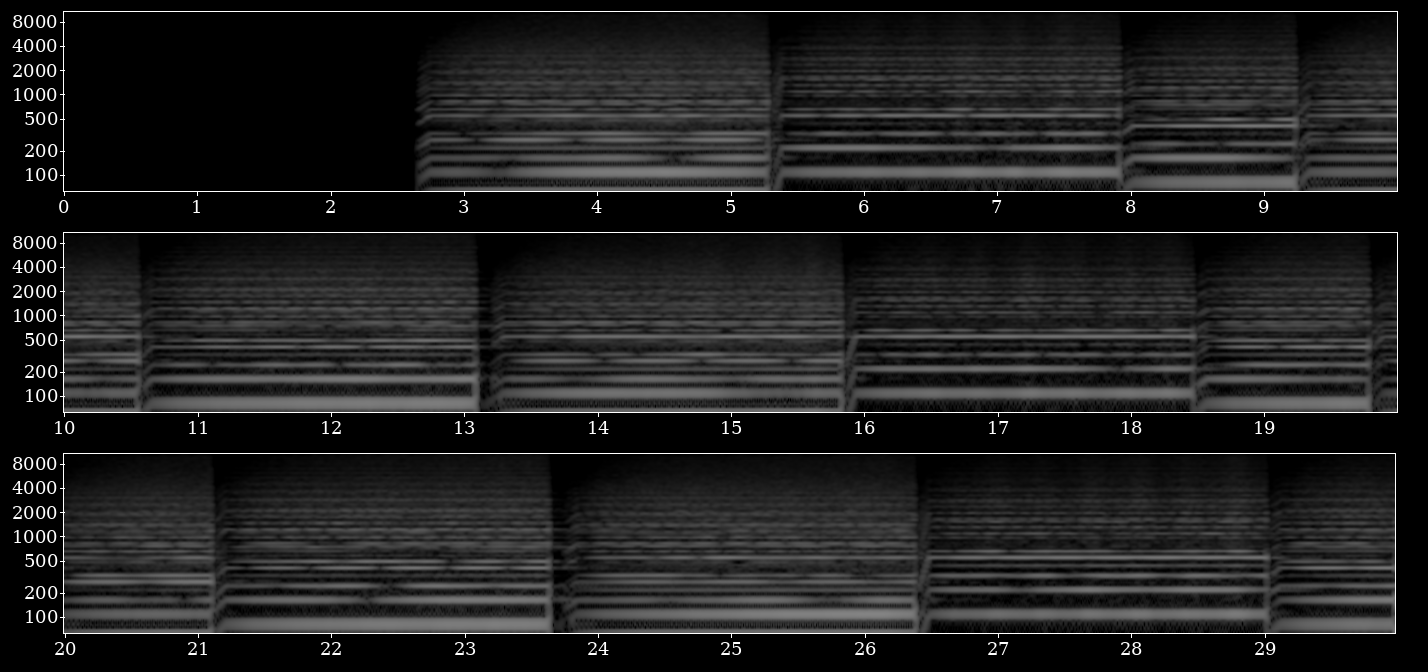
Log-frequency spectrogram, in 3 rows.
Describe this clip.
Music > Solo instrument
91bpm g#m synth
synth across 4 chords in g#minor
glide, keys, synth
